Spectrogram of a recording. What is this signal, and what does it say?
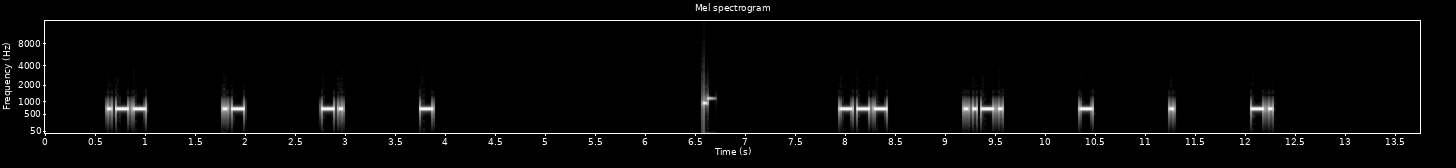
Morse code, heard as a keyed tone, about 27 wpm, spaced as for 10 wpm, 690 Hz. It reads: WANT OFTEN
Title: 6x Character Spacing - Top 500 Words - 28wpm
